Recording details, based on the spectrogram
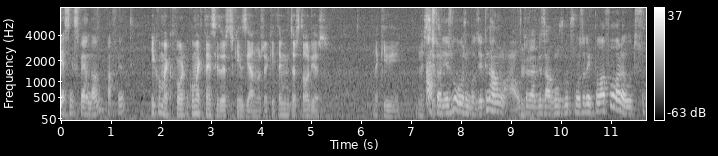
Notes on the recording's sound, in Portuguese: Foi gravado uns minutos antes de começar o serviço do jantar, com o telefone do restaurante a tocar de cinco em cinco minutos. Um problema de produção levou a que os primeiros minutos se perdessem, irremediavelmente, o que justifica a sua curta duração.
